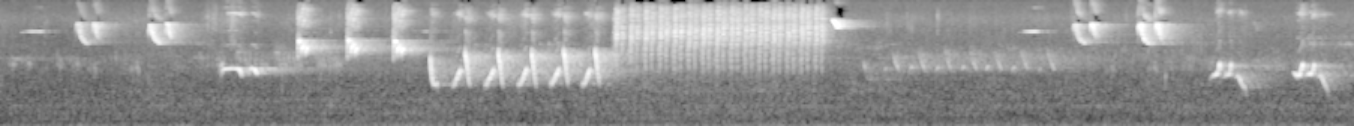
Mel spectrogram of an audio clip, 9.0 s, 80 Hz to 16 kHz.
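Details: Thrush nightingale singing at night at the Raszyn Ponds, Poland, on 10 May 2021: varied phrases of high whistled notes, rapid repeated clicking strokes, a long dry rattling buzz and falling slurred whistles, with low background hum.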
